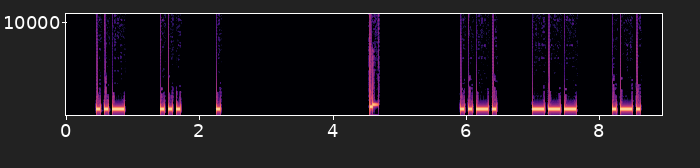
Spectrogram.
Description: Morse code, heard as a keyed tone, about 20 wpm, spaced as for 11 wpm, 700 Hz. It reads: USE FOR
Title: 3x Character Spacing - Top 100 Words - 20wpm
